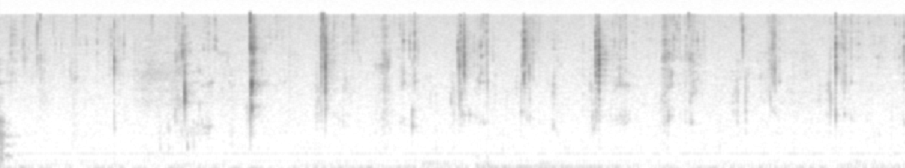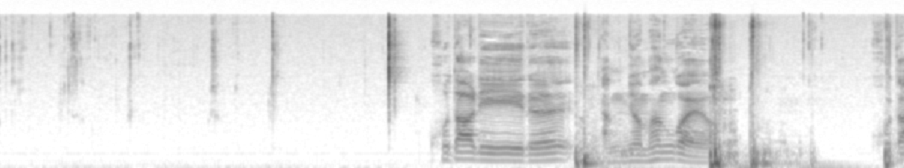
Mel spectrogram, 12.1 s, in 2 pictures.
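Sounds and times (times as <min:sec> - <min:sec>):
faint chewing clicks and crackles: 0:00.0 - 0:08.8.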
